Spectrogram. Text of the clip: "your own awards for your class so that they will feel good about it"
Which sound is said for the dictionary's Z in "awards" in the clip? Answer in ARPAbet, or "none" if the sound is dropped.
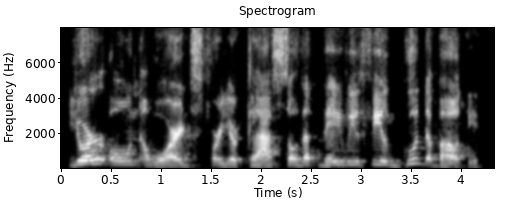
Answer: S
